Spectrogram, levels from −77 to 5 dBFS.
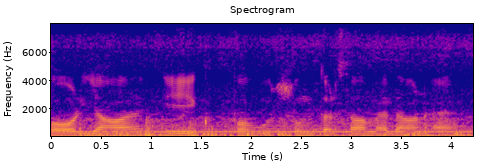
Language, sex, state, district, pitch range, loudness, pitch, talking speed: Hindi, male, Uttar Pradesh, Shamli, 130-140 Hz, -16 LUFS, 135 Hz, 115 wpm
